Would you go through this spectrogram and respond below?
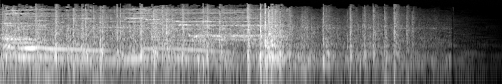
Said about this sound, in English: Does Cube explode? You wait for a second, and then you hear a thud, and then you hear an explosion.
